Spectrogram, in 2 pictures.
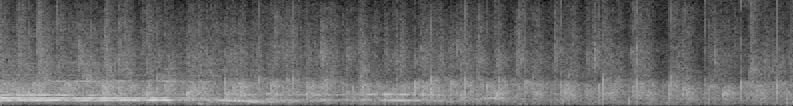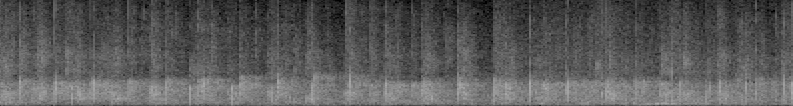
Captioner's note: applause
